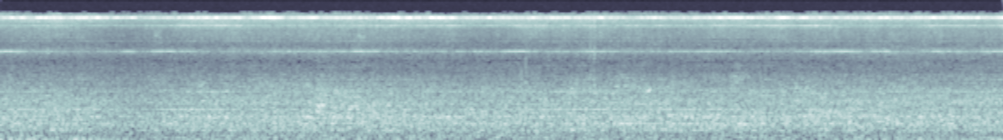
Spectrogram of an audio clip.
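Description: A jet engine roars and whines steadily nearby.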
